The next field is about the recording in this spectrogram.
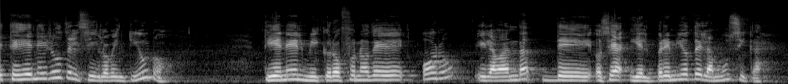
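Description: A woman's medium-pitched voice, dark and mellow in tone, at a moderate pace with ordinary pitch variation. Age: 80s+. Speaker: radio co-presenter. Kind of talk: casual chat.

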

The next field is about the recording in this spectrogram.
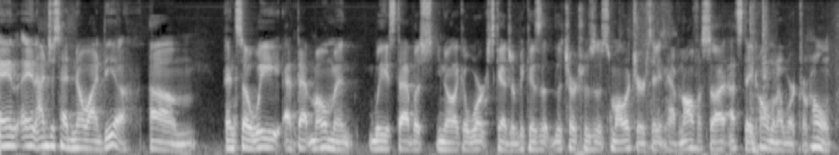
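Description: In a very clean recording with a silent background, a man with a Southern US accent and fairly low pitch speaks at a fairly quick pace with ordinary pitch variation. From Leesville, Louisiana. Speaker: associate pastor. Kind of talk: casual discussion.

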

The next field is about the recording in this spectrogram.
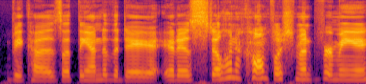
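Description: A woman with a Canadian accent speaks at a moderate pace in a bright, sharp tone and a medium pitch, captured in a very clean recording with a silent background. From Alberta, Canada. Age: 20s. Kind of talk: interview.

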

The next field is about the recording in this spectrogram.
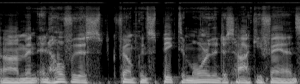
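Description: Speaking very fast with an Upper Midwest accent, a man keeps a fairly low pitch and fairly even intonation. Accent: Upper Midwest (Minnesota). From northern Minnesota. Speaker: film director. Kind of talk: interview. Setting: studio.

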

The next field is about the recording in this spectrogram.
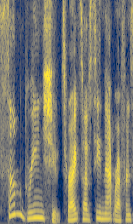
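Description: The recording is very clean with a silent background. A woman talks at a moderate pace with lively intonation. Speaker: podcast host. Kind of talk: solo commentary. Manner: casual with fillers.

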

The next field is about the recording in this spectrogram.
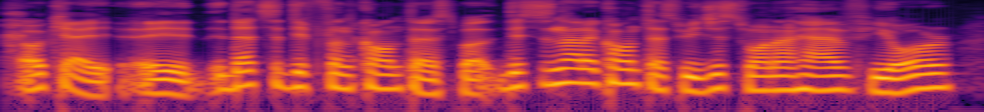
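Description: A moderate pace and ordinary pitch variation, in a very clean recording with a silent background and a dry, close sound with no echo. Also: man. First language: non-English, not native. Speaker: podcast host and comedian. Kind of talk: casual chat.

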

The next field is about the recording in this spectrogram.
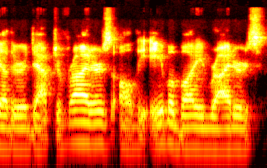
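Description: A man talks at a fairly quick pace with fairly even intonation, in an unremarkable speaking voice. The background is quiet. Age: 50s. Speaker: documentary film director. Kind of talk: interview.

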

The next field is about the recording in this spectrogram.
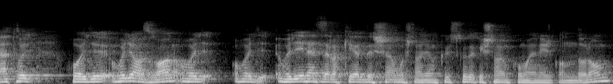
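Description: Amid noticeable background noise and audible room echo, a man speaks at a moderate pace with ordinary pitch variation. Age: 40s. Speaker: productivity method trainer. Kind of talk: interview. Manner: halting.

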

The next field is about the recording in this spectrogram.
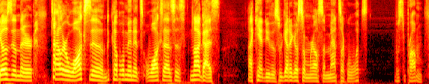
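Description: Speaking with a Texan accent, a man with a fairly high pitch talks at a fairly quick pace with ordinary pitch variation, in a dry, close sound with no echo. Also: very clean recording, silent background. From Texas. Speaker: returning podcast guest. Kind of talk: casual chat. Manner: animated.

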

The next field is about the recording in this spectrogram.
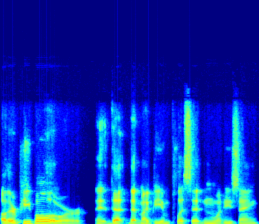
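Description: A man with a fairly low voice speaks at a fairly quick clip with lively intonation in an unremarkable speaking voice, recorded very cleanly against a silent background. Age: 30s. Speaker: podcast co-host, internet business buyer. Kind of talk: casual chat.

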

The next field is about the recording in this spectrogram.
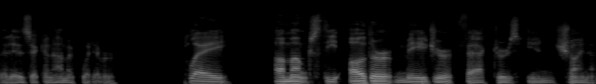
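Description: A man with a very deep, low voice and vocal fry speaks at a moderate pace in a dry, close sound with no echo. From born overseas, living in Australia fifty years. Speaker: audience member asking a question. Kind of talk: audience question. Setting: lecture hall audience microphone.

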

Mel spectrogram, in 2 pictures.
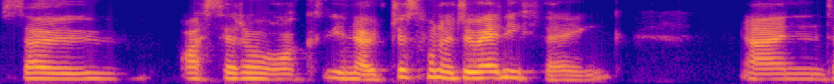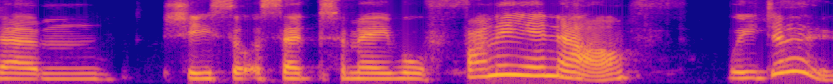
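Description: A woman with an Essex accent, medium pitch and ordinary pitch variation, at a fairly slow pace against a quiet background. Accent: southern English (Essex). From Essex, England. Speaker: software project coordinator. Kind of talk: casual interview chat.

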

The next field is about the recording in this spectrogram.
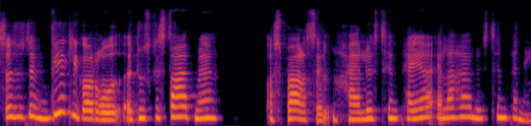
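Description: Speaking at a very fast pace, a woman uses a high pitch. Her pitch variation is ordinary. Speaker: podcast host. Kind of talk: interview. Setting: video call. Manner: animated.

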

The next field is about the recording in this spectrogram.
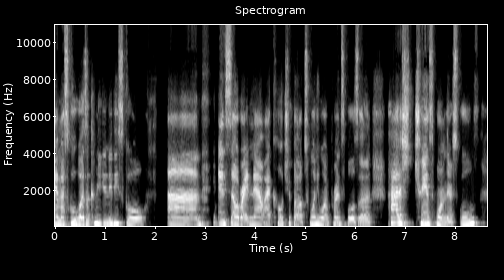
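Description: Against a quiet background, a woman with an ordinary speaking voice speaks fairly slowly at medium pitch with fairly even intonation. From Milwaukee, Wisconsin (US Midwest). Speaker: school center director, former principal. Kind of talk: interview conversation.

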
